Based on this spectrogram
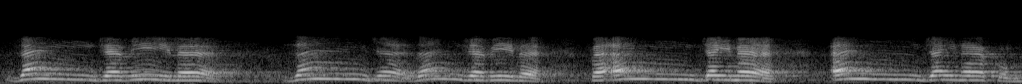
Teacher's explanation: تكفي وتغن وما تستعملش لسانك لا في التنوين ولا في النون · Term: الغنة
